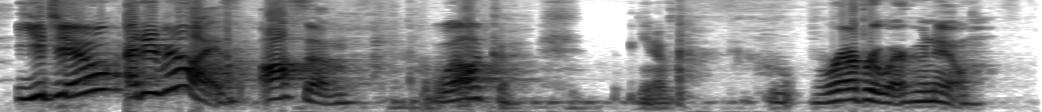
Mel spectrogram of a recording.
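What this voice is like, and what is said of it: Slight Jewish American accent. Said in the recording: “you have a little bit of the Jewish accent happening”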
